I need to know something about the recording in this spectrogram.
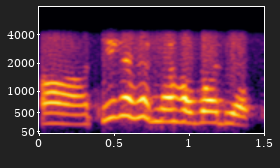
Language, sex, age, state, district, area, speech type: Assamese, female, 45-60, Assam, Jorhat, urban, conversation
